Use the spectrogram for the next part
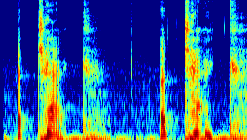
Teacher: T-nya attack, plosif, kemudian K-nya berbunyi memantul.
